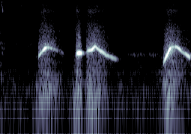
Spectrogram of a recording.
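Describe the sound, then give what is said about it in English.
A person whistles a bird-like call with their mouth: three rising-then-falling chirps, the middle one with a quick sharp note before it, clear, with short pauses, no talking. “simulating the sound of a bird.”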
